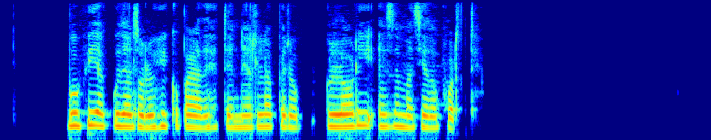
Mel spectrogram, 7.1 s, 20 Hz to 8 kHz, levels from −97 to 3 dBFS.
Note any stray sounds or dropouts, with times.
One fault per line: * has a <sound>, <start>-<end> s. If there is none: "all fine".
all fine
